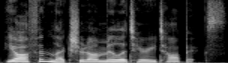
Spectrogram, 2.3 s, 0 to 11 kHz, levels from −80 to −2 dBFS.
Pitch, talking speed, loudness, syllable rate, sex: 225 Hz, 160 wpm, -18 LUFS, 6.0 syllables/s, female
